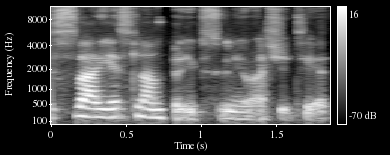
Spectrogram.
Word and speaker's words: Sveriges lantbruksuniversitet: Very good Swedish pronunciation, I assume. Yes, Sveriges lantbruksuniversitet. Yes. Yeah, Swedish. she said it better. That's very fancy. That's the Swedish way.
